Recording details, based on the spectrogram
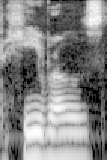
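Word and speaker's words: Herose: can find me at heroes fitness and it's spelled h-e-r-o-s-e because he rose again you know um but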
